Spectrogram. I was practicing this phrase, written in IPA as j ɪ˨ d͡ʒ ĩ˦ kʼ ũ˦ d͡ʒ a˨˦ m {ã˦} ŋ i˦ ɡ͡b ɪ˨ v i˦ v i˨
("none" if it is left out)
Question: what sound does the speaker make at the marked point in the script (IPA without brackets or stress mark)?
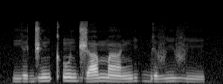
ã˨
